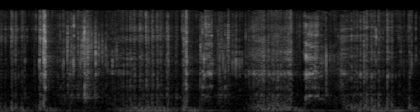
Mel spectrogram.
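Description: A utility knife blade carves and scrapes a solid, hand-sized beige dry soap bar with an embossed logo. The result is a run of bright, crunchy scraping and shaving sounds with sharp crackles and soft, brief strokes between them.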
